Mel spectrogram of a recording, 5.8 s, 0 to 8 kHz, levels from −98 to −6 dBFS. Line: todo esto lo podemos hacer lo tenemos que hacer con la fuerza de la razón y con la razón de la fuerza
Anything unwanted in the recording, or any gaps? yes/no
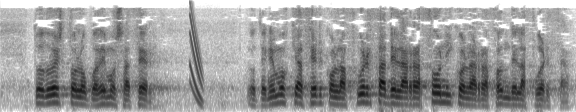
yes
